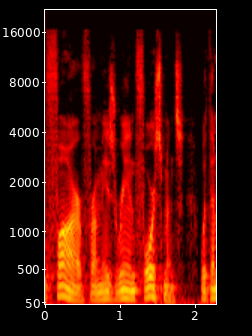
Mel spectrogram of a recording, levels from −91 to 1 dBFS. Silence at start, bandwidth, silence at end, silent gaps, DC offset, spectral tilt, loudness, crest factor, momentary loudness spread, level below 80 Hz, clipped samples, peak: 0 s; 17 kHz; 0 s; none; under 0.1%; -5 dB/octave; -32 LUFS; 14 dB; 10 LU; -56 dBFS; under 0.1%; -18 dBFS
